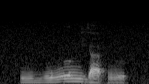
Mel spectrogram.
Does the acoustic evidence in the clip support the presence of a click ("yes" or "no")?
no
